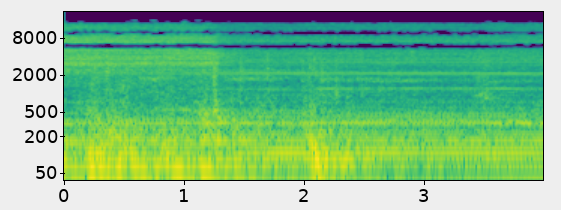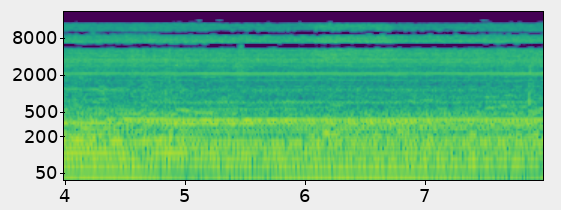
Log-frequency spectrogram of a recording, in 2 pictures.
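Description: Inside a Tobu 10030 series electric train car: a run of irregular mechanical clunks and knocks for the first two seconds or so, the loudest about two seconds in. It settles into a steady hum with a hiss.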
